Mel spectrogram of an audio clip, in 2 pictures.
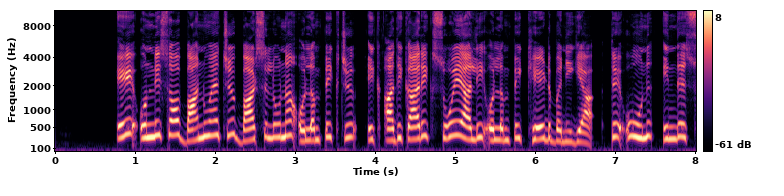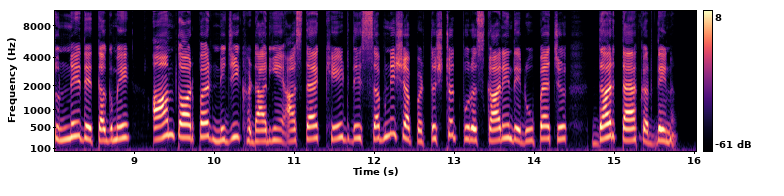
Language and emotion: Dogri, neutral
